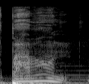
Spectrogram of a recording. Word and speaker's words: Pabon: It sounds like you're saying cabron, but it's not that, it's babon.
